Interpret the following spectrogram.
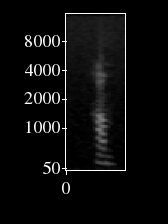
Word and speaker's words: hump: If you read this story aloud, please pronounce hump exactly as it is spelled, for that is how he said it, hump.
